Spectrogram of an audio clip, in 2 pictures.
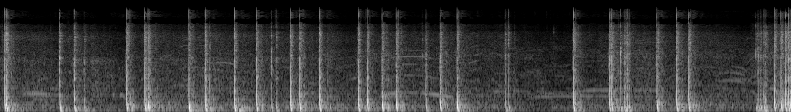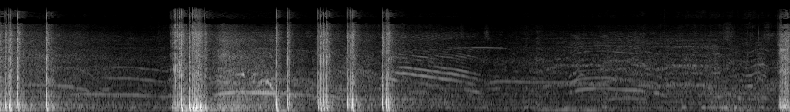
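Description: Firework rockets whistle as they rise.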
